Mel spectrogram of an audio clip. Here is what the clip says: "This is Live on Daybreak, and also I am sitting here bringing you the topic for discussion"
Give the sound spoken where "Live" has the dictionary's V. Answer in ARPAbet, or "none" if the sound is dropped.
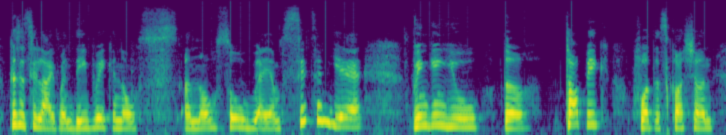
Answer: W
